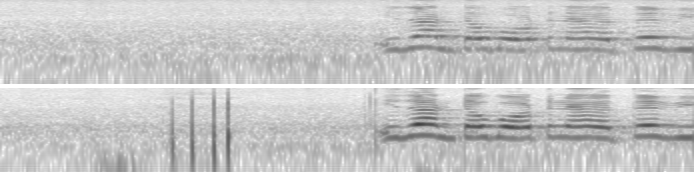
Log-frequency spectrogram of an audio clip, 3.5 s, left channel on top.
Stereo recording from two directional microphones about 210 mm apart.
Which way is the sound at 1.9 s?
35° right (ahead or behind).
